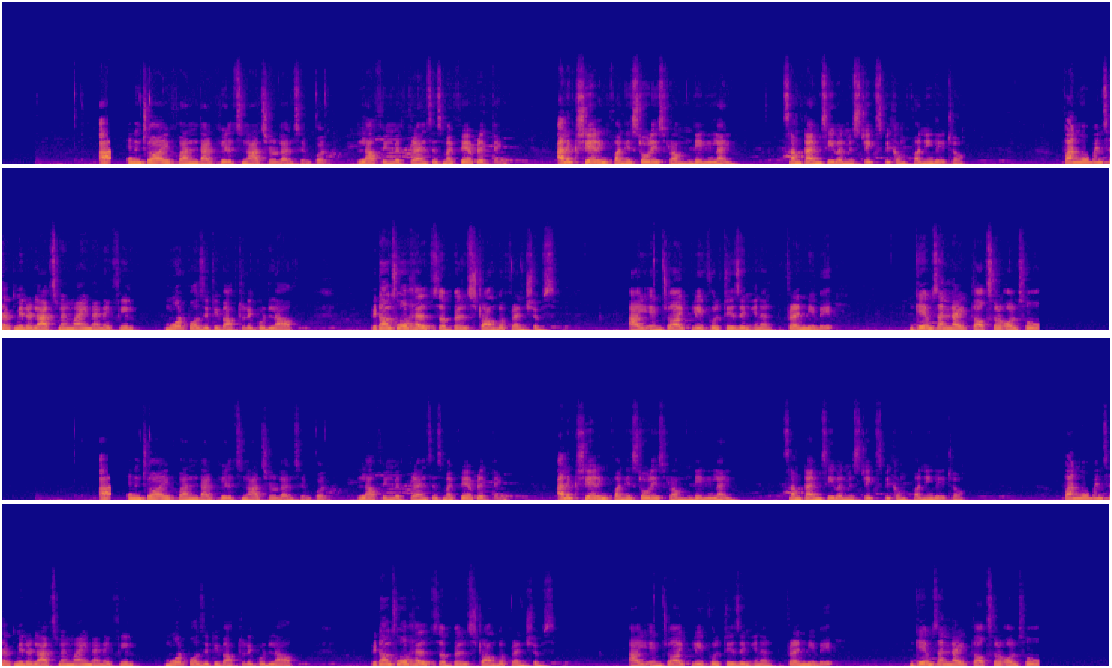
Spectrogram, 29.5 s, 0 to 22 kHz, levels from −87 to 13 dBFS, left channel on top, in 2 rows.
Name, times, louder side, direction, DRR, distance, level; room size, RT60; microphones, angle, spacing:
voice 1, 1.3-4.4 4.7-6.8 7.4-9.8 10.4-12.8 14.2-16.6 16.9-18.7 19.7-22.2 23.1-25.9 26.9-28.6, left 2 dB, 50° left, 6.1 m, -24 dB
head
